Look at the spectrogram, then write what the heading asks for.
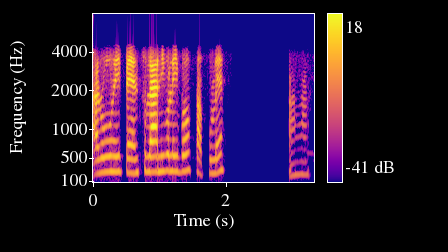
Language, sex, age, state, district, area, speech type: Assamese, female, 18-30, Assam, Lakhimpur, rural, conversation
